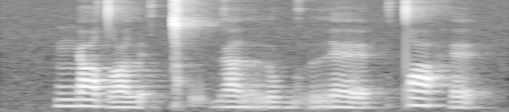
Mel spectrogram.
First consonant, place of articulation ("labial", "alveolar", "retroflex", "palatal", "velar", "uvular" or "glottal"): velar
